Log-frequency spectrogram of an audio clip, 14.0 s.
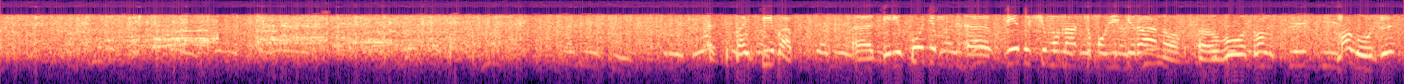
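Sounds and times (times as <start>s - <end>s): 
people clapping: 0.0s - 8.0s
speech: 7.8s - 14.0s.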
